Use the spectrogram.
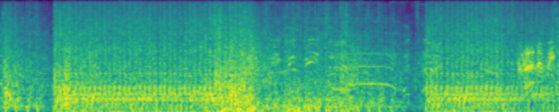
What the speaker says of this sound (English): Cherry MG sets up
